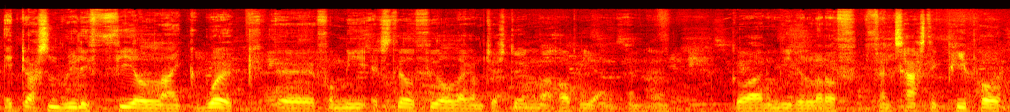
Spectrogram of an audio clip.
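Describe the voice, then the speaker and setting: A man's voice: medium pitch, level tone, moderate pace, hardly any pauses, a crowd in the background. A Danish man working as a whisky brand ambassador, speaking English in a casual interview, with many fillers and repeated words. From Denmark.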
